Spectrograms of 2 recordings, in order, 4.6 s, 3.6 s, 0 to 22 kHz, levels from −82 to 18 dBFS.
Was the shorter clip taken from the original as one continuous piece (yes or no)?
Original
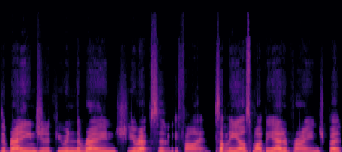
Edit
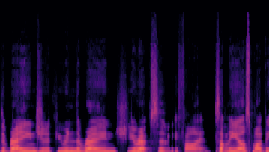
yes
